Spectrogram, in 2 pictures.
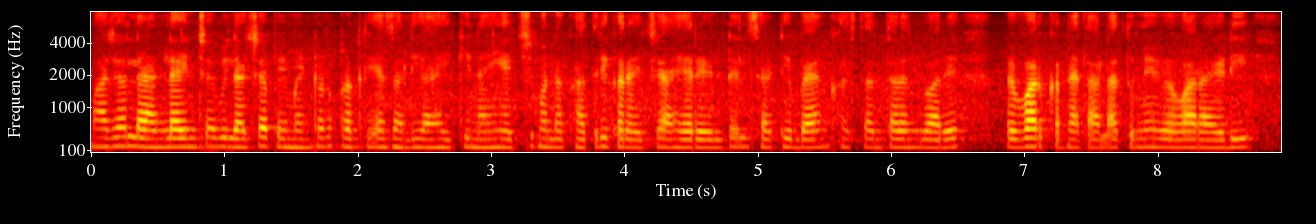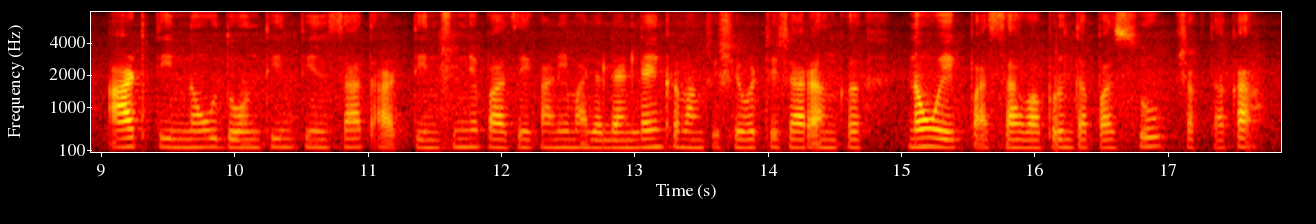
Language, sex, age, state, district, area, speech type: Marathi, female, 30-45, Maharashtra, Nanded, rural, read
